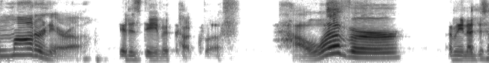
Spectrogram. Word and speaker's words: Cutcliffe: well his name uh last name rhymes with rutcliffe and his first name is the same as mine it's David cutcliffe right my name's actually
